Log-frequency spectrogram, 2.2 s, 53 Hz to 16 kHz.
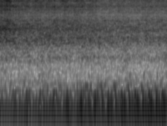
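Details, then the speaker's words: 2002 Volvo V70 2.4T idling, heard at the rear, after throttle body (ETM) and sensor cleaning for limp mode with codes P0068/P0221: smooth, even low rumble from the IPD sport exhaust. No puffing, ticking or rattles; healthy. "Hear the injectors firing up front. Back here, we just hear the IPD sport exhaust."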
